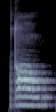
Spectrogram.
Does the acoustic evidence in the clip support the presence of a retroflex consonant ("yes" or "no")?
no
